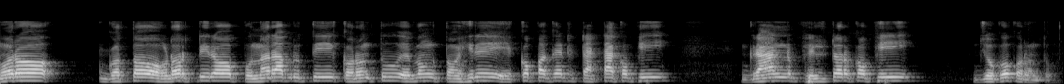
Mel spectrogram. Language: Odia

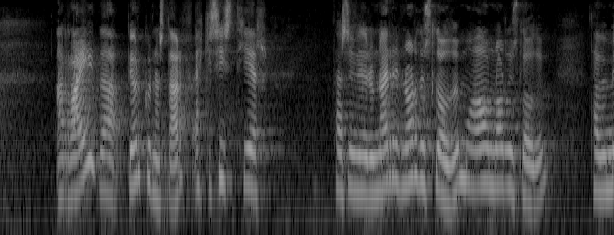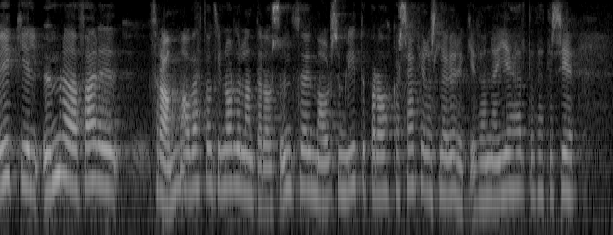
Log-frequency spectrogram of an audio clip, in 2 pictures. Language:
Icelandic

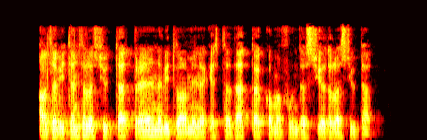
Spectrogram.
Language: Catalan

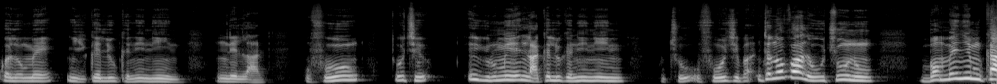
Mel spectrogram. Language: Mbe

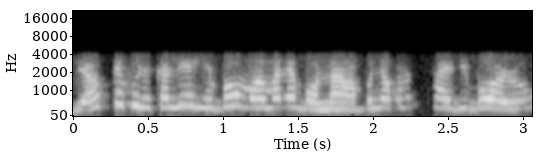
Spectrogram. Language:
Assamese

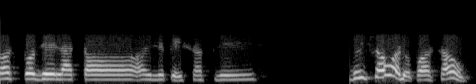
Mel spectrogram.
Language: Nepali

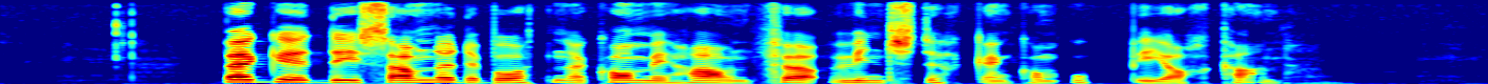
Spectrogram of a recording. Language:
Norwegian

